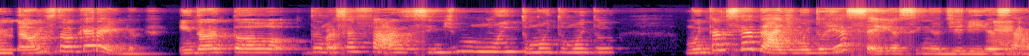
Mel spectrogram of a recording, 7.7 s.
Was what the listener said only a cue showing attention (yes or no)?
yes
